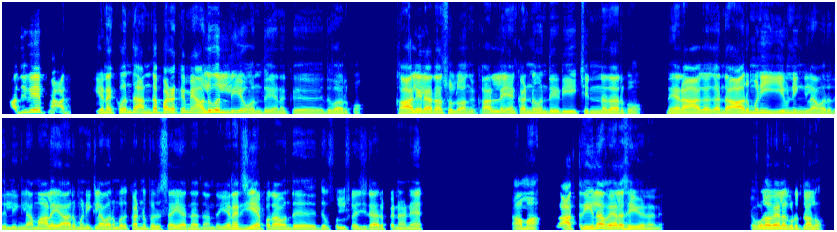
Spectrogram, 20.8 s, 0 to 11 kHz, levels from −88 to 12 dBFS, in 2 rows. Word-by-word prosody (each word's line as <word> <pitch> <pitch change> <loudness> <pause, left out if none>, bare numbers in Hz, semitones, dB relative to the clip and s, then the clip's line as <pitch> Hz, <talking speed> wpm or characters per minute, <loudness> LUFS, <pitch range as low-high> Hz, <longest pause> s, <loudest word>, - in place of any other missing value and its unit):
அதுவே 205 +8 +4 0.3
அத் 145 - -7 0.4
எனக்கு 180 +2 +1
வந்து 195 +1 -1
அந்த 170 +3 -1
பழக்கமே 190 +1 +3
அலுவல்லயும் 190 -1 +3
வந்து 145 +2 -7
எனக்கு 125 -2 -9 0.3
இதுவா 125 +4 -4
இருக்கும். 105 +1 -15 0.5
காலையில 175 0 +6
அதான் 170 +1 0
சொல்வாங்க, 155 -4 -2
காலையில 155 +4 +1
என் 145 - -8
கண் 160 +3 -2
வந்து 145 +1 -5
இடி 135 +1 -3 0.2
சின்னதா 150 +2 -1
இருக்கும். 115 -6 -9 0.4
நேரம் 160 +2 +3
ஆக 155 - +2
ஆக 160 - -3
அந்த 150 - +1
6:00 165 +2 +4
மணி 170 +1 +1 0.2
ஈவ்னிங்லாம் 150 -4 -3
வருதுல்லீங்கலா, 120 +2 -6
மாலை 150 +2 +1
6:00 135 0 -1
மணிக்குலாம் 140 +3 -3
வரும்போது 140 +4 -4
கண் 135 +2 -2
பெருசாயி, 140 +3 -3
அந்த 120 -2 -4 0.2
அந்த 100 +1 -10
எனர்ஜி 155 0 0
அப்போதான் 145 +3 -1
வந்து 135 +3 -4 0.2
இது 140 +3 -7
புல் 140 0 -7
பிளெட்ஜ்ட்டா 135 +1 -3
இருப்பேன் 125 +1 -7
நானு. 125 +5 -4 1.3
ஆமா. 150 0 +1 0.3
ராத்திரிலாம் 175 +6 +4
வேலை 175 +1 +5
செய்வேன் 135 -6 0
நானு. 90 -3 -10 1.1
எவ்வளோ 165 +7 +4
வேலை 170 -1 +6
குடுத்தாலும் 150 -5 -1
150 Hz, 155 wpm, -24 LUFS, 135-165 Hz, 1.3 s, காலையில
